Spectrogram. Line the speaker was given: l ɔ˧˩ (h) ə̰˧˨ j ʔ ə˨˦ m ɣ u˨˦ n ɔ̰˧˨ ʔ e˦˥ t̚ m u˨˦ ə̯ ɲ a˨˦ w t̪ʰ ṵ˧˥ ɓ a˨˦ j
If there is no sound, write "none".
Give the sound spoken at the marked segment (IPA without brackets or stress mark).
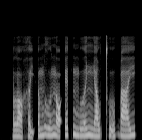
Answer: h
